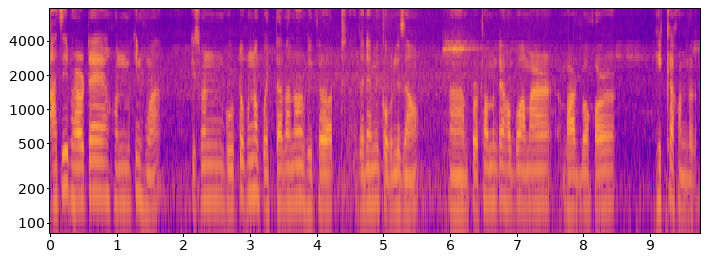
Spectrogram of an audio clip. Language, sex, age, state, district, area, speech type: Assamese, male, 30-45, Assam, Morigaon, rural, spontaneous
